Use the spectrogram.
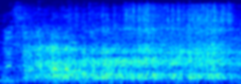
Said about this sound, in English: Do you see what I see? Good Lord. It's Jerry mowing his own lawn. Has the world gone mad?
